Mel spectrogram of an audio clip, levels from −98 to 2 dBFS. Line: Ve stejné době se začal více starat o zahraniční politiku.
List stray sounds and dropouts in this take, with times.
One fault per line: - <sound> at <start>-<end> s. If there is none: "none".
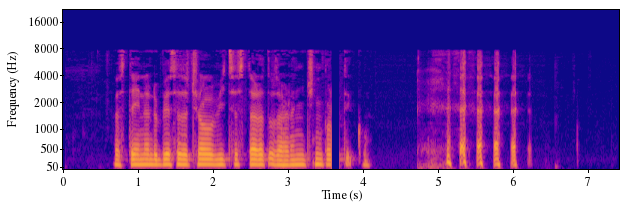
- dropout at 3.6-3.7 s
- laugh at 4.7-6.3 s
